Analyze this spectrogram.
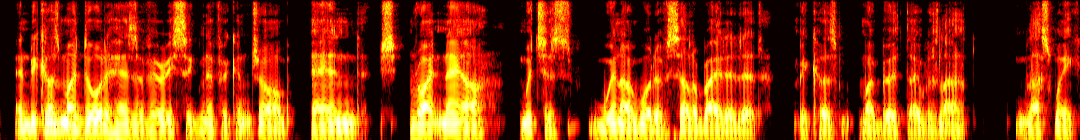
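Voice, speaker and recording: Against a quiet background, a man with a New Zealand accent and a very deep, low pitch speaks at a fairly slow pace with ordinary pitch variation. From New Zealand, Auckland. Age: 80s+. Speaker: podcast co-host. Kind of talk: casual chat. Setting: video call.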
